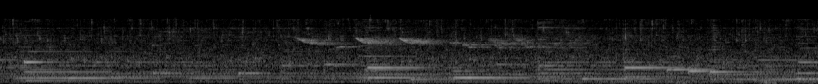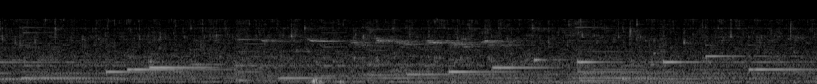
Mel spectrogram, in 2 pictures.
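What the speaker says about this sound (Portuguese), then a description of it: "Olha que gostosa a água no seu corpo." Water flows and trickles over a bather's body in a calm sea, a soft continuous watery dribble with gentle splashes, heard alone and fairly faint.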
